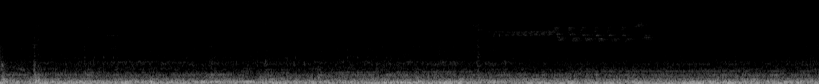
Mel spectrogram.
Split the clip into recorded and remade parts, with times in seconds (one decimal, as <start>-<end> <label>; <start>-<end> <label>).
0.0-1.9 recorded; 1.9-2.9 remade; 2.9-8.2 recorded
